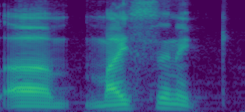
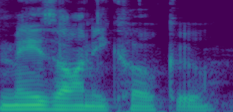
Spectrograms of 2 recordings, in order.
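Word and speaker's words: Maison Ikkoku: It's called Mycenic. I always mess up the pronunciation. Mycenic Coco. I think it's Maison Ikoku. I think it's like she mixes French and Japanese.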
